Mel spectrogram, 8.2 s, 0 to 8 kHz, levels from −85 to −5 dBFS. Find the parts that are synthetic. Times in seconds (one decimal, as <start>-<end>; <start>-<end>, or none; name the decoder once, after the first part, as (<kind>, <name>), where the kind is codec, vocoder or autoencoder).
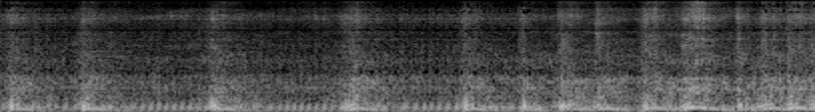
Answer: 0.7-3.6 (codec, SNAC); 5.3-7.5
